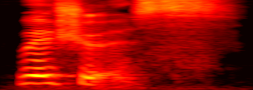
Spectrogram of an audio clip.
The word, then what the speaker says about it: vicious: Okay, next word IOUS, before IOUS again C, which is our special letter. So it's vicious.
